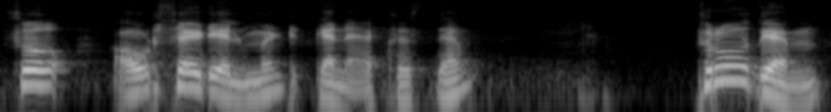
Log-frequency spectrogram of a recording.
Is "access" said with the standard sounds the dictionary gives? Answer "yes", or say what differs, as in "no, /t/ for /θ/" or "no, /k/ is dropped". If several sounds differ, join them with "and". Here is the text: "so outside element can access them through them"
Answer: yes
